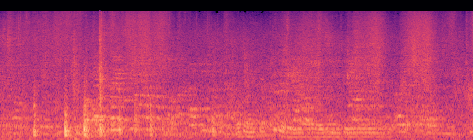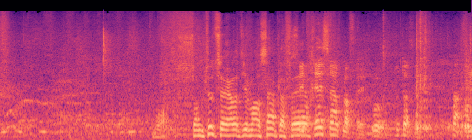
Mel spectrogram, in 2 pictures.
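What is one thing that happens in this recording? A man talks calmly and clearly, close by.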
